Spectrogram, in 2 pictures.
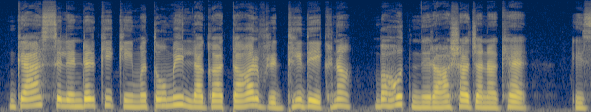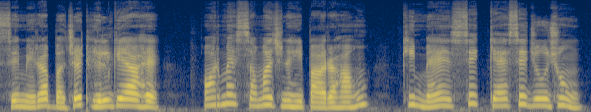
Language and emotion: Hindi, sad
